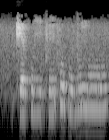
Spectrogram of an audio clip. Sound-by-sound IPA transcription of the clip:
t͡ʃ ɛ˨ kʷ iː˨ t͡s ĩ˨ f ʊ˦ p u˨ d u˦ ŋ uː˦

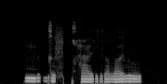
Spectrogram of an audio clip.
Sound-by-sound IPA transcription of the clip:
m ʏ ɡ œ f qʰ øː r ʏ lˠ œ l u

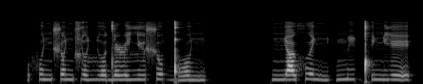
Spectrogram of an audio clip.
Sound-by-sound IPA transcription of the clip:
f ʊ ɲ ʃ ɔ ɲ ɕ ɔ ʎ o d e ɭ i lʲ ʊ ʃ o ɡ͡ǃ o ɲ | ɲ a xʷ ɛ ɲ | m i ǃʼ ɪ ɲ j e

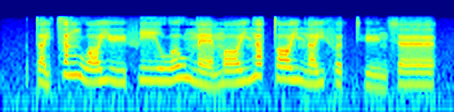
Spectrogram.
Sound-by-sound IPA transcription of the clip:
t̪ ɐ˨˩ j t͡s ɐ˥ ŋ w ɔː˨˧ j yː˨ f iː˧ w o˥ w m ɛː˨˩ m ɔː˨˧ j n̪ ɐ˥ p̚ t̪ ɔː˧ j n̪ ɐ˨˧ j f ɵ˨ t̚ t̪ʰ yː˨˩ ŋ s œː˧

